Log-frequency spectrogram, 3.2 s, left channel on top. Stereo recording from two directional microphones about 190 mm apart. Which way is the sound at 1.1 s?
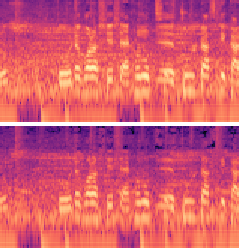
15° left (ahead or behind).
